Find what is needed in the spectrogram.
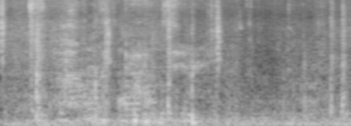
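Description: Sandstorm wind buffeting a stopped vehicle, heard from inside the cabin as a steady low rumble, with a quick series of sharp knocks and clicks in the first second and a half.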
